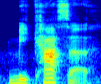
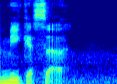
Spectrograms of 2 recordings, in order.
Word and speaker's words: Mikasa: to point this out i've heard a lot of people who watch the sub say mikasa instead of mikasa is that right i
